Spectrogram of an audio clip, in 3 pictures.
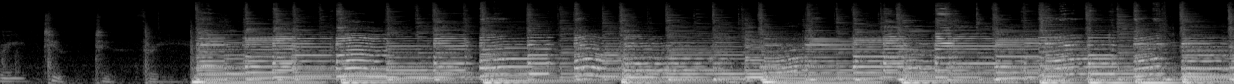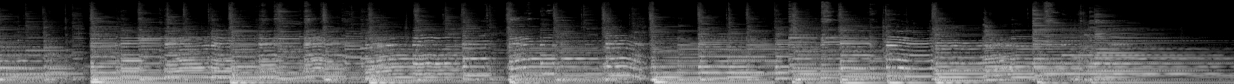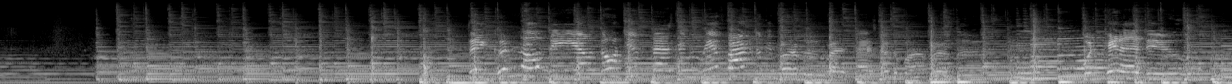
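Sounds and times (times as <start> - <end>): bass line and beat: 0.4 - 24.7, 27.1 - 37.0
acoustic guitar strumming: 1.4 - 37.0
slide guitar bending notes: 1.8 - 37.0.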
